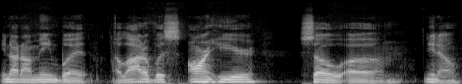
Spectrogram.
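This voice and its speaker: A man with an American accent talks at a fairly slow pace in a fairly low pitch, with fairly even intonation and an unremarkable speaking voice. The recording is very clean, with a silent background. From Kansas City, Missouri. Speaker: rapper. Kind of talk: interview.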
